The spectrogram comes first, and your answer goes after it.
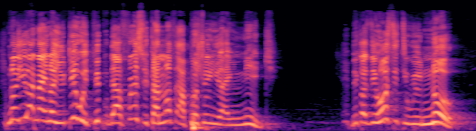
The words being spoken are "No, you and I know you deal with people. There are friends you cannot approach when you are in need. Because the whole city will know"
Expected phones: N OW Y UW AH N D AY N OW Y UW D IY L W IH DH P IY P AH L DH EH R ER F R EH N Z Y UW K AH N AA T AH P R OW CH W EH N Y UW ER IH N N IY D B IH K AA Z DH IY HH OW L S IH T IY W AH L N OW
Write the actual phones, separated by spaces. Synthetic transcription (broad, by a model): N OW Y UW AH N AY N OW Y UW D IY L W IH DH P IY P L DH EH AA F R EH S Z Y UW K AH N AA T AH P R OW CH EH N Y UW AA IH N N IY D B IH K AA S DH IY HH OW L S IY T IY W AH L N OW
